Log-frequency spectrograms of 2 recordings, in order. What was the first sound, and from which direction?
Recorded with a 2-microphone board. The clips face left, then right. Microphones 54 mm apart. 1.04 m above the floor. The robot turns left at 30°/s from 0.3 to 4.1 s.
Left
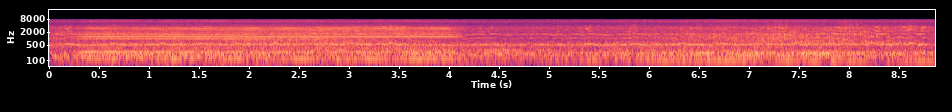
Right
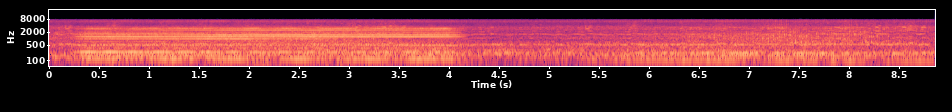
Only background noise.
